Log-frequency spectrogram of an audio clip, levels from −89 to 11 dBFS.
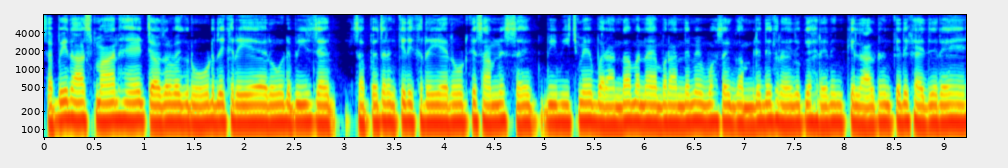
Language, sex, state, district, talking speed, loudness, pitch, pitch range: Hindi, male, Chhattisgarh, Jashpur, 305 wpm, -10 LUFS, 125 Hz, 125-130 Hz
